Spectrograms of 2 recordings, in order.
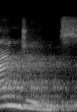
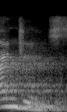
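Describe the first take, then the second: No difference in how they are said.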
